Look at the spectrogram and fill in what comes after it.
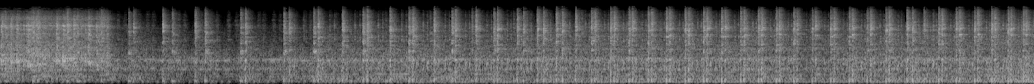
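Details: Mower engine cranks in fast, uneven chuffs near three per second that never catch into a steady run, and it smokes; hard starting.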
